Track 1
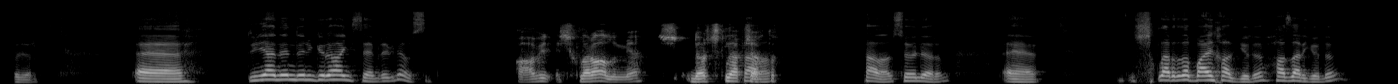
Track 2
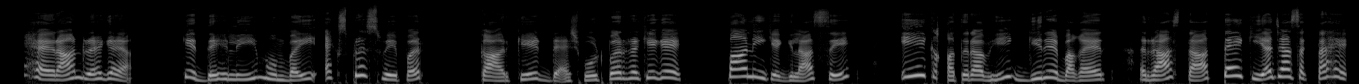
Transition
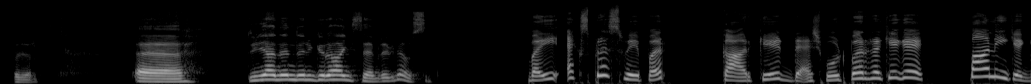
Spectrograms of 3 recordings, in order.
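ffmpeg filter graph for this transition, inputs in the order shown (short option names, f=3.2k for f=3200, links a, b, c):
-filter_complex "[0:a]apad=whole_dur=10.31,atrim=end=10.31,asplit=4[a][b][c][d];[a]atrim=end=5.142[e];[b]atrim=start=5.088:end=5.142[f];[c]atrim=start=5.088:end=5.142[g];[d]atrim=start=5.088:end=5.142[h];[1:a]atrim=start=2.868:end=7.89[i];[e][f]acrossfade=d=0.004:c1=hsin:c2=hsin[j];[j][g]acrossfade=d=0.004:c1=hsin:c2=hsin[k];[k][h]acrossfade=d=0.004:c1=hsin:c2=hsin[l];[l][i]acrossfade=d=0.004:c1=hsin:c2=hsin"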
